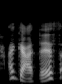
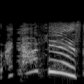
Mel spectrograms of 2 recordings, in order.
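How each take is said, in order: First: Said in the usual way. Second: Much higher squeak on I got this; squeaky self-pep. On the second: Real, not acted. Player psyching himself up at a jump, squeaky high. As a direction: squeak it out like a nervous cheer.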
